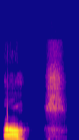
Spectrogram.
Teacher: it's kind of hard to do kt, right? Because they're two stop sounds right next to each other.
